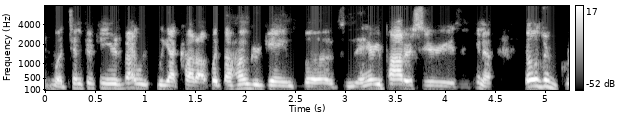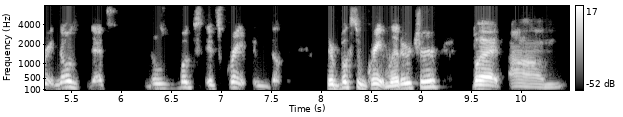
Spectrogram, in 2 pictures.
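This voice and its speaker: Halting middle-aged man, dry muffled sound. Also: medium pitch, breathy edge, no echo. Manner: halting, self-interrupting, informal and animated asides. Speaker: early childhood educator, guest. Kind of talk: casual interview answers, recommending.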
